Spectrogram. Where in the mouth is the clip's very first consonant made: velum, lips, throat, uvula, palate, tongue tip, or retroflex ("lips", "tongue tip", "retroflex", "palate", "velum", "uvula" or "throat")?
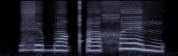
tongue tip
